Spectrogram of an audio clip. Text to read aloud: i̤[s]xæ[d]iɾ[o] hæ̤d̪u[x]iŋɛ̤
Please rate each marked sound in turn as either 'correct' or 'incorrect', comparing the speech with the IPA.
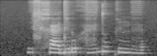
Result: correct, correct, incorrect: u, incorrect: k

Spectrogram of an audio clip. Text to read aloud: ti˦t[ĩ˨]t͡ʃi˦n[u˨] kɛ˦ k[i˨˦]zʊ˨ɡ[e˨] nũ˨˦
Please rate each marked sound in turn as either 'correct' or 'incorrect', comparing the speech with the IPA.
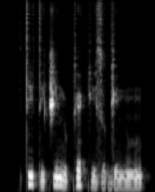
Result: incorrect: i˨, correct, incorrect: i˨, correct

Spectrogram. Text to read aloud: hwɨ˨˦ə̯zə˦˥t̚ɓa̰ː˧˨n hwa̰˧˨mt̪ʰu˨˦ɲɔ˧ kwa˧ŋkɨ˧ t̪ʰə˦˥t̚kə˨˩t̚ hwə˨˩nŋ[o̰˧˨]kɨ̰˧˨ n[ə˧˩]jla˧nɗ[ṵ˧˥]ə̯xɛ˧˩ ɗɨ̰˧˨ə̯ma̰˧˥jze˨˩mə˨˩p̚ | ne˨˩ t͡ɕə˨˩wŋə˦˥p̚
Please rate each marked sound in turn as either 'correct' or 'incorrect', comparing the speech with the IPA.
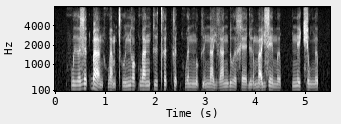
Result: correct, incorrect: a˧˩, incorrect: u˧˩

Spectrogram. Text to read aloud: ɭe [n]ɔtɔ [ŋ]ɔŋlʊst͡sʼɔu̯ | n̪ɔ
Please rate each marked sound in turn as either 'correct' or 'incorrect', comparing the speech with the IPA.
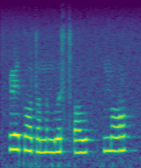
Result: incorrect: t̪, incorrect: n

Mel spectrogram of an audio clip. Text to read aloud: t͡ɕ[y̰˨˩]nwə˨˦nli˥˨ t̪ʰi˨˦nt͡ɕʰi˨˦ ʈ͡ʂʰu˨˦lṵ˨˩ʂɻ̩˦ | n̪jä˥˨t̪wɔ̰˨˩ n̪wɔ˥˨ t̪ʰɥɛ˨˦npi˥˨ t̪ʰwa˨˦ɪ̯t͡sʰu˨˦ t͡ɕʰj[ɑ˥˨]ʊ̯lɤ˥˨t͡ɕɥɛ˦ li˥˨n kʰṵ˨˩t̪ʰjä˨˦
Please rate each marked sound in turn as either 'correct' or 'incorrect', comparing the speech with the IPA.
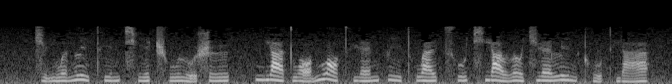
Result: correct, correct

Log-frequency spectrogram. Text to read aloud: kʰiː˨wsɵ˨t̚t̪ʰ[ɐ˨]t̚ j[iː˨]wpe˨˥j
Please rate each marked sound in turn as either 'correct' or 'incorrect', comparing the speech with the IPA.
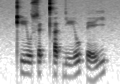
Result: correct, incorrect: iː˨˥

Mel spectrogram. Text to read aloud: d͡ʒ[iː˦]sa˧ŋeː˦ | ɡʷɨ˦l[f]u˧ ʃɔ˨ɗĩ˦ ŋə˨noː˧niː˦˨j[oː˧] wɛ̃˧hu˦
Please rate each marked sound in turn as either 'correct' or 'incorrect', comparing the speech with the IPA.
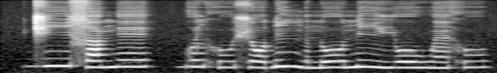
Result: correct, incorrect: h, correct

